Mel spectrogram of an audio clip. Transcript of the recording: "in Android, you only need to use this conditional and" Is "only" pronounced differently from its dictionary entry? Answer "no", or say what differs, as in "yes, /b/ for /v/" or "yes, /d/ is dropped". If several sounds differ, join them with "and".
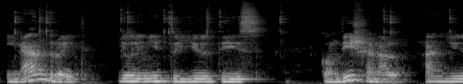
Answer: yes, /l/ is dropped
